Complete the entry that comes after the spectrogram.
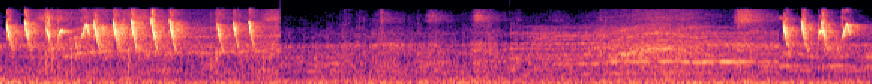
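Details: ["Prinia in 'ngebren' style: a quick volley of sharp, high, buzzy notes, a short follow-up flurry, then a pause before another rapid rattle begins near the end."]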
